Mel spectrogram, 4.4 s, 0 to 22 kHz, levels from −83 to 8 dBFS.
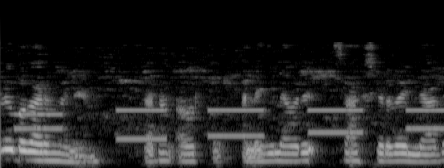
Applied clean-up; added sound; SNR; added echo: classical method WPE with log-MMSE.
